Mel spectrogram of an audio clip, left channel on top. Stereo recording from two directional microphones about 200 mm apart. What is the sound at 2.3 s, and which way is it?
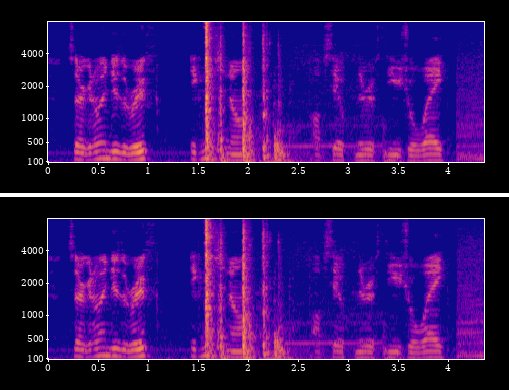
Speech, 40° left (ahead or behind).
